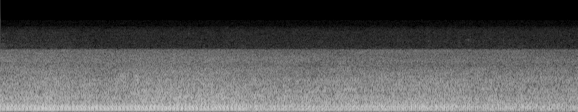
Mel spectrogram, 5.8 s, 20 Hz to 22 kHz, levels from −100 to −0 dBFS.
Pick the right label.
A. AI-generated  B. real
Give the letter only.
B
